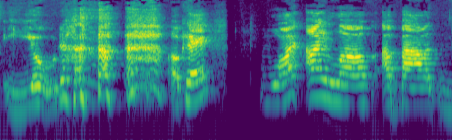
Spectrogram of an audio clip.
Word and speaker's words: Jord: Okay, so this watch company is spelled JORD, but it's actually pronounced JORD.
